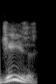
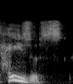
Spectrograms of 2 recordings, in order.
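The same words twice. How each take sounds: First: It is pronounced the English way, as spelled. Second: It is pronounced the Spanish way. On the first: "we'd say Jesus because that's how it's spelled" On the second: "but Spanish it's Jesus"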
